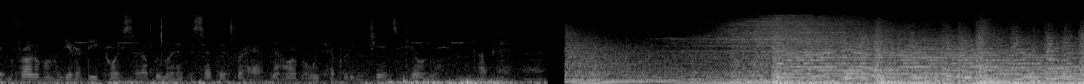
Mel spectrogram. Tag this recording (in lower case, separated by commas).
music, bird, speech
